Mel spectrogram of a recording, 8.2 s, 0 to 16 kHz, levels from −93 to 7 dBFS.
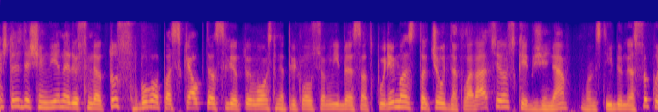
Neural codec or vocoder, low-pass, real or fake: codec, 16 kHz, 1 kbps, X-Codec, HuBERT features, trained on general audio; 7.2 kHz; fake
